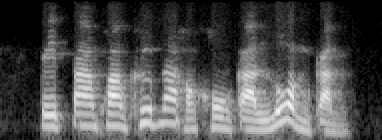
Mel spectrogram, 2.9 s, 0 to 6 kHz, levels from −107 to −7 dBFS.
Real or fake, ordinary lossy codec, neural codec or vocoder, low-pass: real; Opus, 32 kbps; none; 5.4 kHz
